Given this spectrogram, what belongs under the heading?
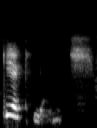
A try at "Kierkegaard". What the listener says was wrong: Kigar, Kigar. Não pronuncia o R e o D, Kigar.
